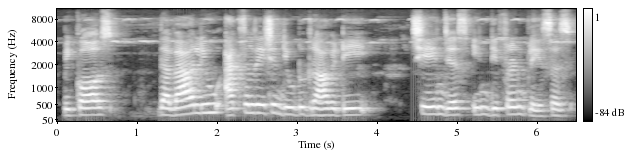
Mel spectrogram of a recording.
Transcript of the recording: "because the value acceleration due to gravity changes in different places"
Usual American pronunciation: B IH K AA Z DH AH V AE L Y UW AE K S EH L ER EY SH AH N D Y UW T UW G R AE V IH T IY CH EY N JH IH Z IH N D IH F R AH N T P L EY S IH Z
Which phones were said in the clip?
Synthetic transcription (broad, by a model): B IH K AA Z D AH V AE L Y UW AE K S EH L ER EY SH AH N D Y UW T UW G R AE V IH T IY CH EY N JH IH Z IH N D IH F R AH N T P L EY S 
